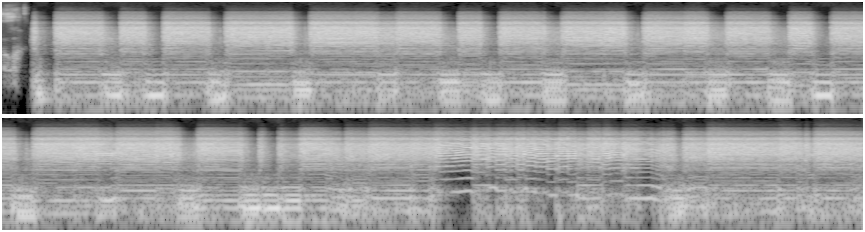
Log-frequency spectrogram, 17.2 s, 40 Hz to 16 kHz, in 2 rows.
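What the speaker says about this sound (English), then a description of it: "there is the BAD94 Distortion, the signature mini overdrive" A heavily distorted electric guitar through a BAD94 Mini distortion pedal with boosted highs and lows plays chords and riffs continuously, loud and saturated with thick lows and bright, fizzy highs.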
